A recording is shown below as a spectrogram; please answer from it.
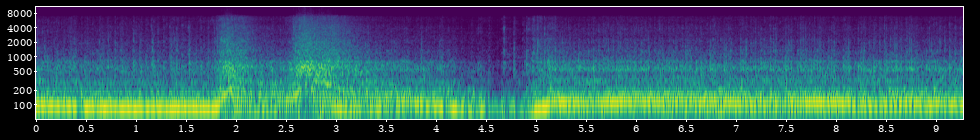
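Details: Freshly built 1968 Camaro Z/28 302 V8 with 30-30 Nostalgia Plus camshaft on open headers without mufflers: choppy idle lope, cuts out briefly, then settles into an even lumpy cam rhythm; normal startup and revving.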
